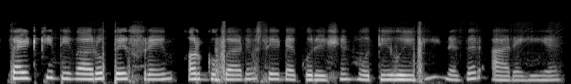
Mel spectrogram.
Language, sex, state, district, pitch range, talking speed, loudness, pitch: Hindi, female, Uttar Pradesh, Lalitpur, 215-255 Hz, 170 wpm, -17 LUFS, 240 Hz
